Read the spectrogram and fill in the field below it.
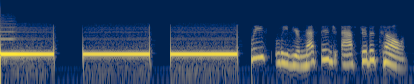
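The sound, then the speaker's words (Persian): A telephone ringback tone sounds three times down the line on a call to a home at New Year, long steady buzzing rings separated by short pauses, with no pickup. Then a person starts talking. “در این منزل کسی گوشی رو نمی بردارد، شاید کسی نیست، همه به تماشای شهر برآمدند، شاید در بیرون جشن میگیرند سال نو رو، شاید موسیقی بلند است و کسی نمیشنود صدای گوشی رو.”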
